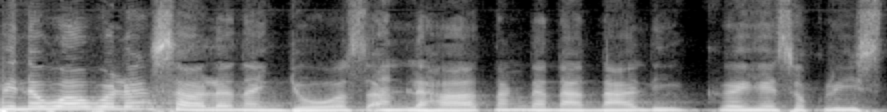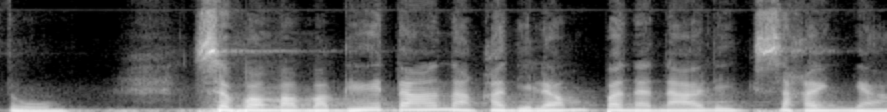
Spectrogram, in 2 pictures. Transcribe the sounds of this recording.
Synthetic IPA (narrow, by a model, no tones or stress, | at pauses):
pɪnɐwaːwɐlaŋsaːlɐnɐŋd͡ʒo̞sɐŋlɐɦat̪̚nɐŋnɐnaːnaːlɪɡ̚kɐjhɛsokɾist̪o̞ | sɐpɐmamɐɡiːt̪ɐnːɐŋkɐnɪlaŋpɐnɐnaːlɪɡ̚sɐkɐɲja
